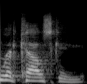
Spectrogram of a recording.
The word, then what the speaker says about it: Rutkowski: on this album uh am i pronouncing his name right ken rutowski rotkowski yeah ken rutkowski yeah how did you originally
